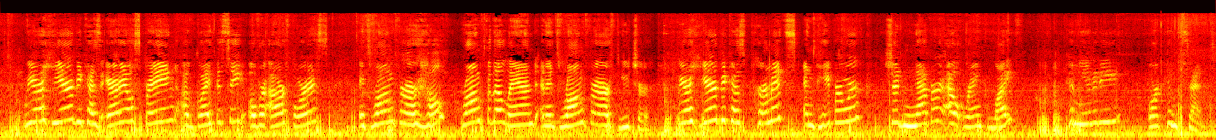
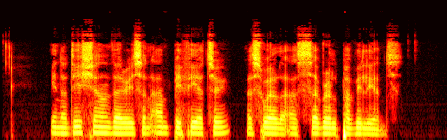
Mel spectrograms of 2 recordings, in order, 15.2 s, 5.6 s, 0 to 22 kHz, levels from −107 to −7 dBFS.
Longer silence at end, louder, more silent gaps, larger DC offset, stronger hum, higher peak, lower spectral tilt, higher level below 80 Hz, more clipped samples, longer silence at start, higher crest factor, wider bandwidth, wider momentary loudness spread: second, 0 s vs 0.6 s; about the same, -21 LUFS vs -23 LUFS; neither; neither; neither; second, -6 dBFS vs -2 dBFS; first, -5.5 dB/octave vs -3.5 dB/octave; about the same, -40 dBFS vs -38 dBFS; neither; second, 0 s vs 0.65 s; second, 14 dB vs 22 dB; first, 16 kHz vs 9.6 kHz; about the same, 9 LU vs 11 LU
